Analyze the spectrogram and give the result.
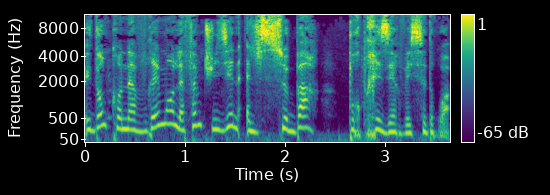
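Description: This woman's pitch is high. It swings across a very wide range. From southern Tunisia. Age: 30s. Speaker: politician and entrepreneur. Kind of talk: radio interview.

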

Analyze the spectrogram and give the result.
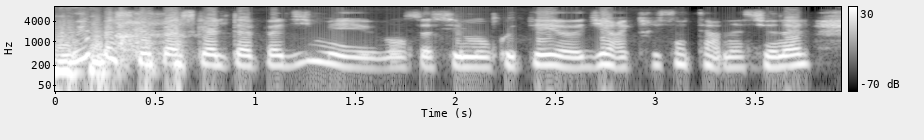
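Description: With an ordinary speaking voice, a woman talks at a moderate pace and fairly even intonation in a dry, close sound with no echo. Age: 50s. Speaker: yoga teacher and author. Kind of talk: interview.

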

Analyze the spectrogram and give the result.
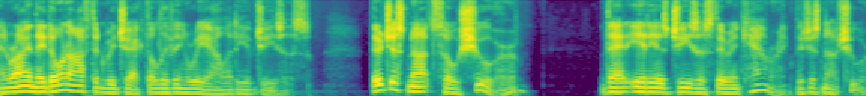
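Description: A man with a plain, everyday voice talks at a moderate pace and a fairly low pitch. His intonation is lively, and the recording is very clean with a silent background. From Canada. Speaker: Bible teacher. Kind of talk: interview.

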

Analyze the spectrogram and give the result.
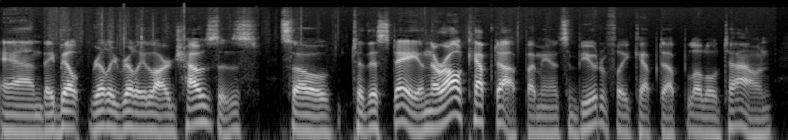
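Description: A man's fairly low voice with a US Midwestern accent, at a fairly slow pace against a quiet background. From US Midwest, rural Ohio near Cleveland. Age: 70s. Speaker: business coach. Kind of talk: storytelling monologue.

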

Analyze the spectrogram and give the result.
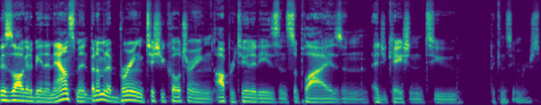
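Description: A man with a very deep, low pitch speaks at a fairly quick pace. His intonation is lively. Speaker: podcast host. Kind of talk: casual chat, catching up.

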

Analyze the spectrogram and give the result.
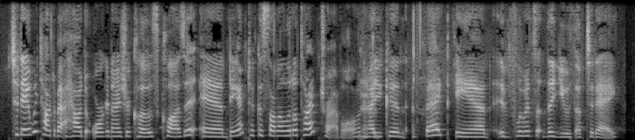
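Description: A woman talks at a fairly quick clip with hardly any pauses, her voice high and her pitch moving in an ordinary way. Her loudness stays very even while noticeable background noise runs underneath. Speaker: podcast host. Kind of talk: casual chat. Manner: fast talker.

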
